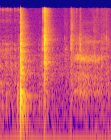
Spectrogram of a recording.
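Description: Tombow Stamp Runner dot-adhesive applicator stamped down onto cardstock: two sharp clicks about half a second apart, then a fainter third.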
